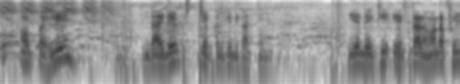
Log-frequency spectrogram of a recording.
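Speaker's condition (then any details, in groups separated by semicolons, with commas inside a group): No condition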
